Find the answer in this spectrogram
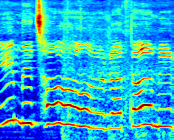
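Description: A high voice singing a slow melody in long held notes that bend slightly in pitch, dipping a little lower past the middle and rising back near the end.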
